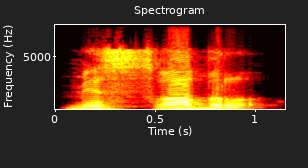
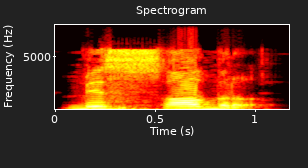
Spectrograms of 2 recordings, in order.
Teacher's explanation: اگر وقف کرنا ہو تو را ساکن بن جائے گا، بالصبر، اور را کو موٹا پڑھیں گے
